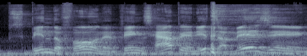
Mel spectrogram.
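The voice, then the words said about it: Put-on Russian accent. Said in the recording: “I'm not doing a terrible Russian accent”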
